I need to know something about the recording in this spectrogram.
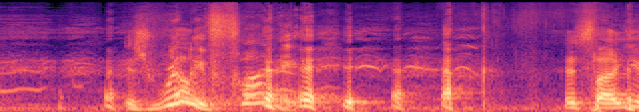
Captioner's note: laughing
